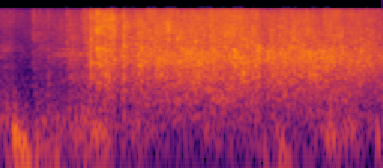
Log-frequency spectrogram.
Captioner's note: applause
